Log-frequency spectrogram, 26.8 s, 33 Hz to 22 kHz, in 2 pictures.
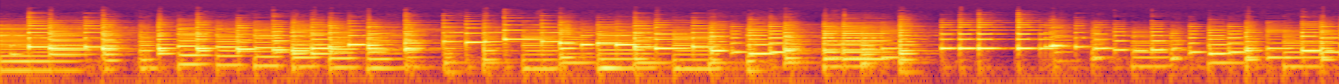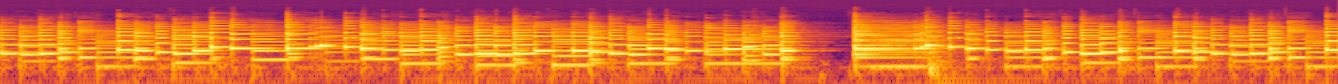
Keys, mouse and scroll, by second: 7.9 scroll down 1, 8.4-9.1 typing, 12.4 ctrl+click, 15.4 right click, 22.5 ctrl+click, 22.9 right click.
